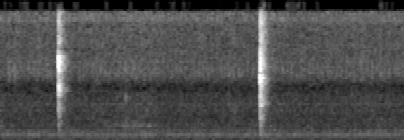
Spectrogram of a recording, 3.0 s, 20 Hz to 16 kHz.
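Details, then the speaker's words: Bench power supply (60 V, 3.5 A): three sharp sparse clicks over faint hum as voltage is turned down, tap relays switching transformer windings; normal, common in higher-voltage supplies. "you're going to hear relay chatter, or relays clicking in there. I don't know if it'll show up in the camera. A little bit closer here. So yeah, you can hear 3 relays."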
